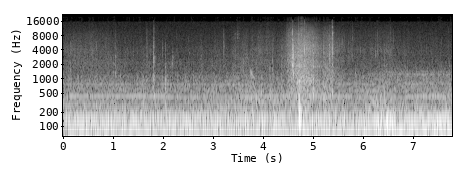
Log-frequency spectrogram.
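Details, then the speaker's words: Camaro SS V8 at idle, service engine soon light on: deep uneven lope with occasional dropped beats; definite misfire. "yeah she is misfiring definitely got a misfire"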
